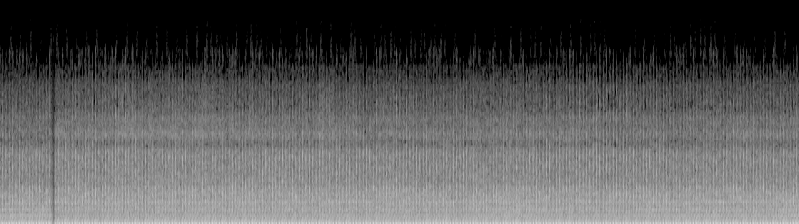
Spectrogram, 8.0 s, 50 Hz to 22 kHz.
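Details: Generac 01292-2 pressure washer after carburetor replacement and pump bearing replacement and new oil, running with water: strong, very even low drone, steady beat around 200 a minute, nothing rough; engine and pump healthy.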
